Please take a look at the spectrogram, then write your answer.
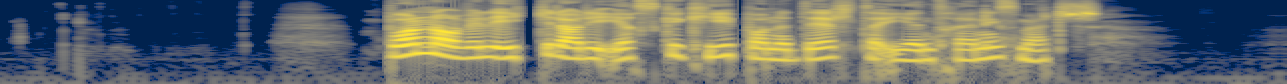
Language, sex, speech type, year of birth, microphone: Norwegian, female, read, 1989, Shure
